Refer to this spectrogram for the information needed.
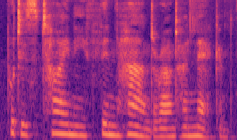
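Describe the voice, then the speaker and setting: Casting: a composed Victorian lady sleuth, husky, mellow, dry wit. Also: on the low side, normal speed. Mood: calm. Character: shrewd, composed Victorian woman detective. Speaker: lady detective narrating and speaking. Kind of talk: radio drama narration and dialogue.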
